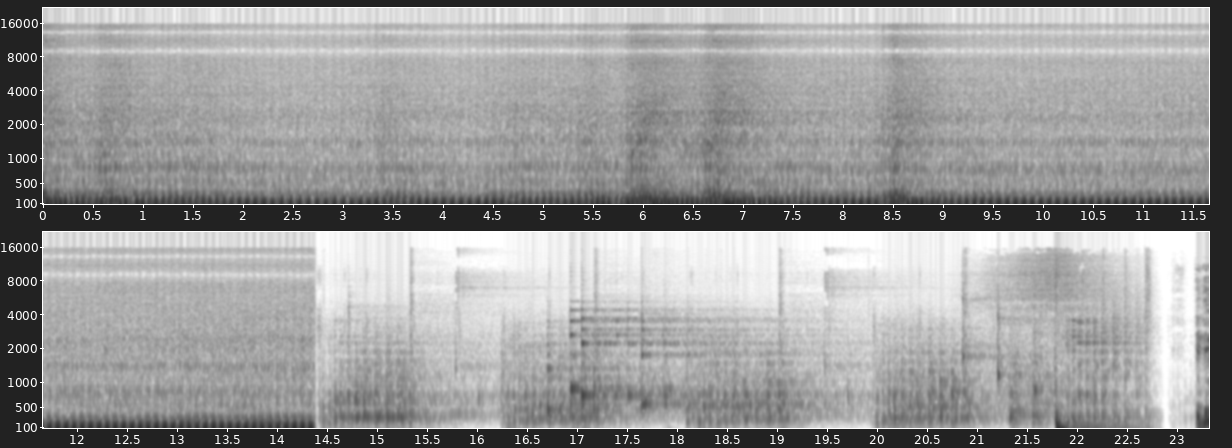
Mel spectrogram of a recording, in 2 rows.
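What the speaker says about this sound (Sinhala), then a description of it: "දැන් අපි බලමු මේ බයිකේ ස්ටාර්ට් කරලා මේ බයිකේ සද්ද කොයි වගේද කියලා" A Honda Magna 250cc motorcycle engine running close by, a loud steady idle with a few small revs for about fourteen seconds, then cutting to quieter, uneven mechanical sounds.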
